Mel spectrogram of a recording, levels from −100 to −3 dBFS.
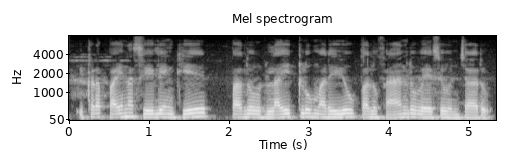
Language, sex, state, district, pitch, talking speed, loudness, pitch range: Telugu, male, Telangana, Hyderabad, 115 Hz, 125 wpm, -16 LUFS, 110-125 Hz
